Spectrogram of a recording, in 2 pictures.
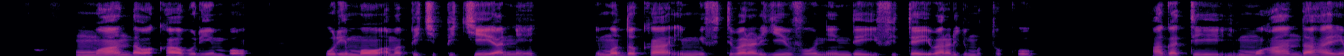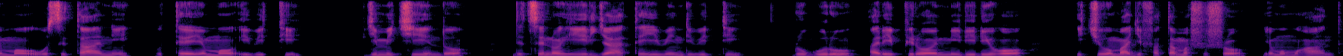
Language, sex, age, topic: Kinyarwanda, male, 18-24, government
